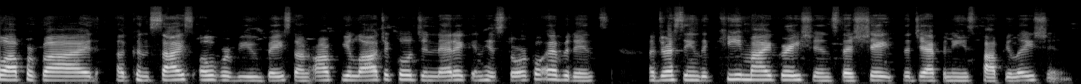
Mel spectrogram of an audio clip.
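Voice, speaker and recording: A woman reads a written overview aloud for a podcast, stumbling now and then over words. Her delivery stays flat and even, and the sound is dry and close. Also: medium pitch, no room sound. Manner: flat, careful reading with stumbles.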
